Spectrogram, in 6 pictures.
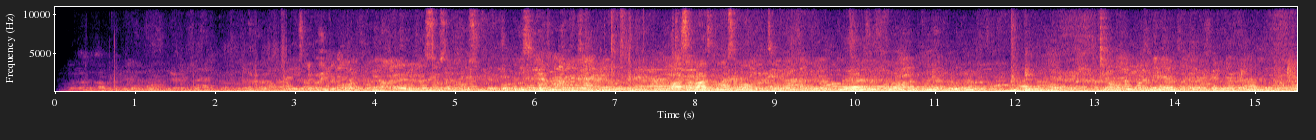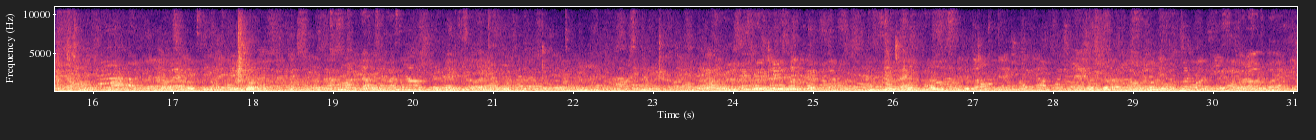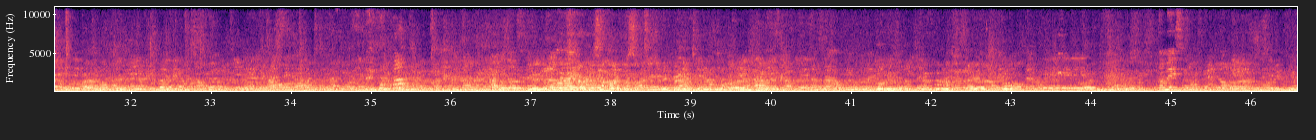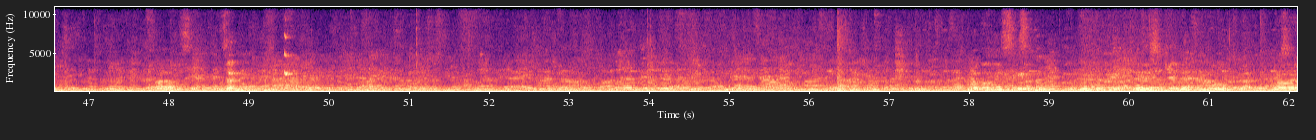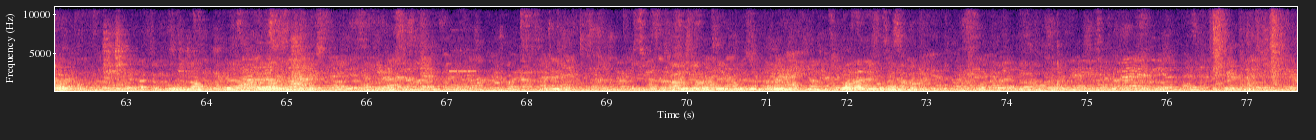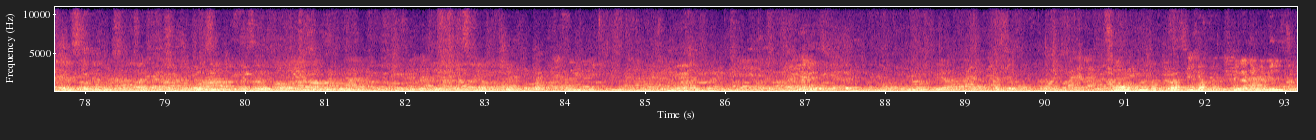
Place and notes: Long file of people waiting in a bar called Izobar, which is a fast food.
